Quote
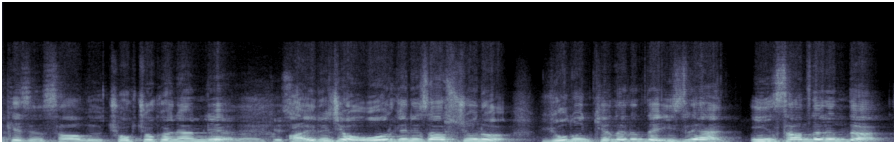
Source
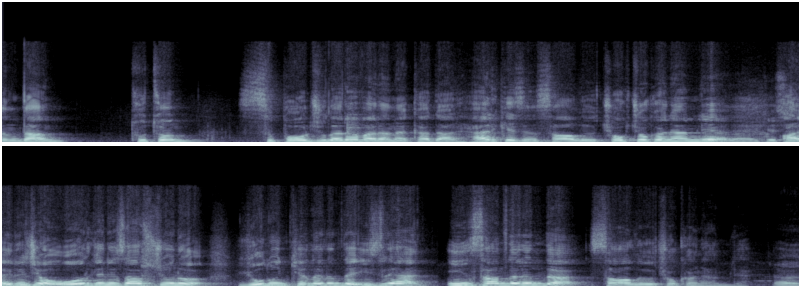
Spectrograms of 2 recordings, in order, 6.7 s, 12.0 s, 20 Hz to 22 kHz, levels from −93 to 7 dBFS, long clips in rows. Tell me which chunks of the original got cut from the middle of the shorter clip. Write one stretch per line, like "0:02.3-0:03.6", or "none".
none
